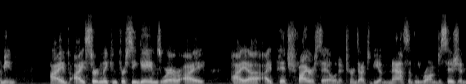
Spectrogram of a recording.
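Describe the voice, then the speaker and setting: At a very fast pace, a man talks with a medium pitch and ordinary pitch variation. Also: dry, close sound with no echo. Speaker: podcast co-host, card game player. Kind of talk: casual podcast discussion.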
